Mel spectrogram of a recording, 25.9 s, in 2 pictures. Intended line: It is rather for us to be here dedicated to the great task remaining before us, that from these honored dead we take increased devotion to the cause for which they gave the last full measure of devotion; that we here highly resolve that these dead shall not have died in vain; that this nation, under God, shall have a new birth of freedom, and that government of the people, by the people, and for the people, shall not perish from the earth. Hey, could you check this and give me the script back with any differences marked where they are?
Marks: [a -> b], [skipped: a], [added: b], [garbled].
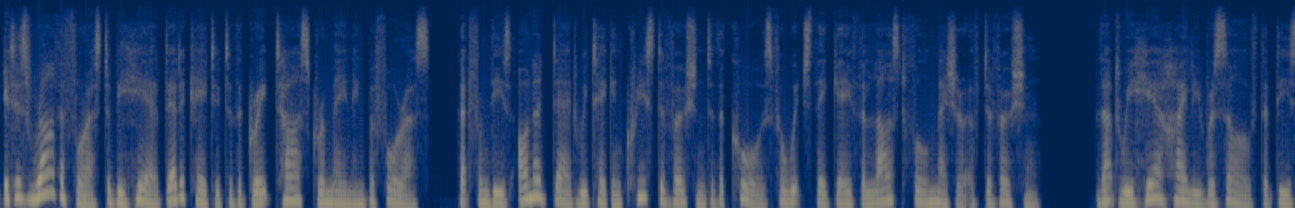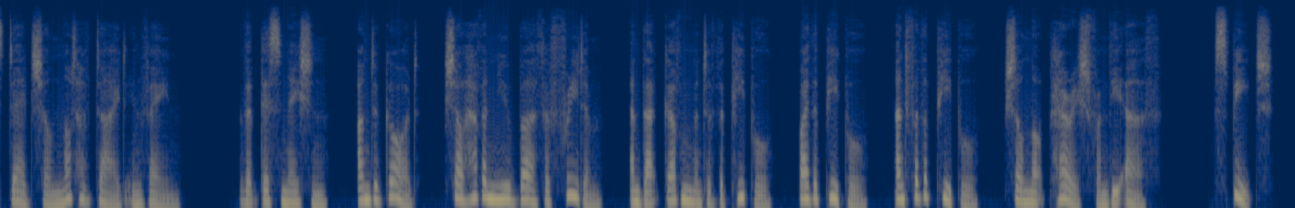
It is rather for us to be here dedicated to the great task remaining before us, that from these honored dead we take increased devotion to the cause for which they gave the last full measure of devotion; that we here highly resolve that these dead shall not have died in vain; that this nation, under God, shall have a new birth of freedom, and that government of the people, by the people, and for the people, shall not perish from the earth. [added: Speech]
